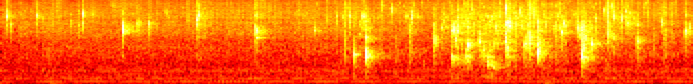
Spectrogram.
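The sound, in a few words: apple fritters frying in hot oil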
